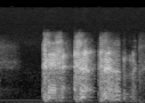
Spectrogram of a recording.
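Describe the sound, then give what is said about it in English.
A few harsh, rasping coughs come in quick succession, brought on by drinking water. Each one is a short, loud throat-clearing burst that follows a moment of near silence. “Water made you cough.”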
